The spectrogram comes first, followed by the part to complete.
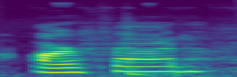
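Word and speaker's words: Arphad: Arfad. Off the books, it's spelled A R P H A D.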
